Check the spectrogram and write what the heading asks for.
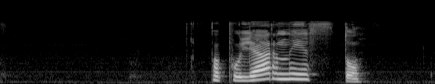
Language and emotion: Russian, neutral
